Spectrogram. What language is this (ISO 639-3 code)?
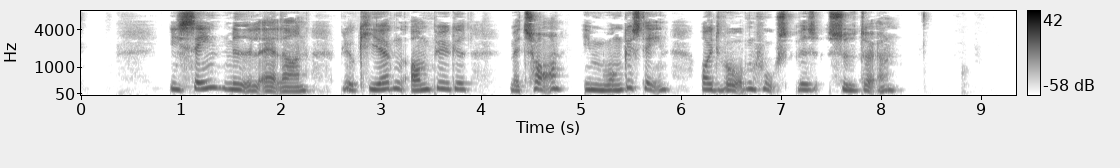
dan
